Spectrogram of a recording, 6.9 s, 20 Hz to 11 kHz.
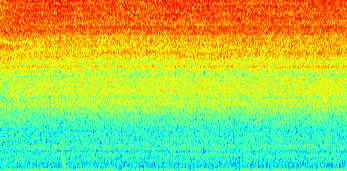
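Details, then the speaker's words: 45-year-old Vauxhall Royale coupé with a rebuilt 2.8L engine, running hot after a cam run-in: a loud steady hiss over a faint engine hum as the coolant pressurizes and blows out the top hose. The owner suspects a clamp; unconfirmed. "Yeah, I think it's pressurizing. [Music] [Music] blowing out that top hose."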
